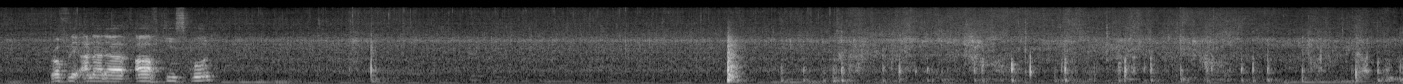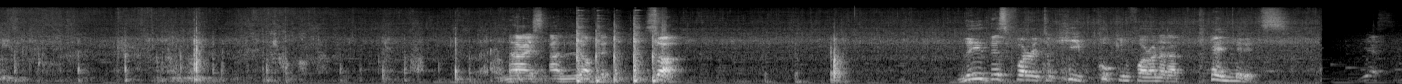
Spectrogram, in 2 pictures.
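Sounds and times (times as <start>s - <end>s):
chicken sizzling in hot oil: 0.0s - 27.3s
spoon scraping and clinking pot: 8.0s - 19.1s.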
